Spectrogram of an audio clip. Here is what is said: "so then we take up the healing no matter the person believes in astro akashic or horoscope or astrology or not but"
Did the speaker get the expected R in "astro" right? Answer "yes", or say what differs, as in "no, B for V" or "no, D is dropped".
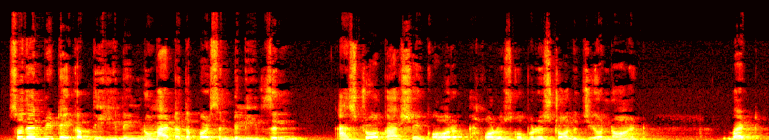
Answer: yes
